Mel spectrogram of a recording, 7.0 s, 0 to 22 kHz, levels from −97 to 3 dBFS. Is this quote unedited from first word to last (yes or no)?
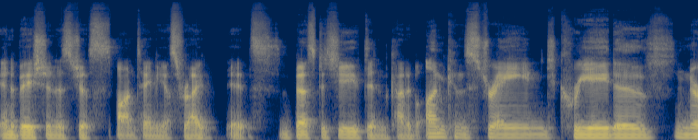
yes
